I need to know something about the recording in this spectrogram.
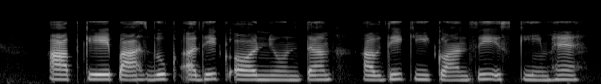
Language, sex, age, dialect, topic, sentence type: Hindi, female, 18-24, Garhwali, banking, question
